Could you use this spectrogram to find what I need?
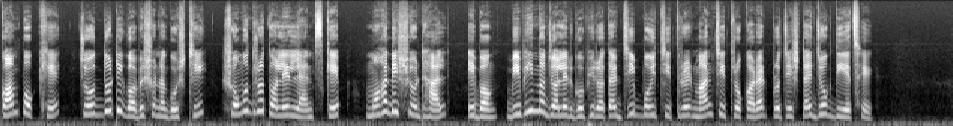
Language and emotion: Bengali, neutral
